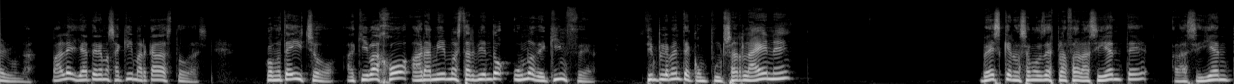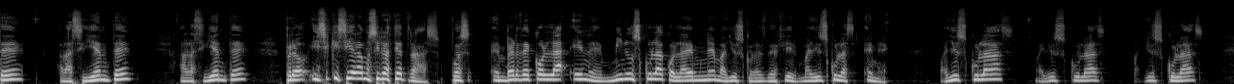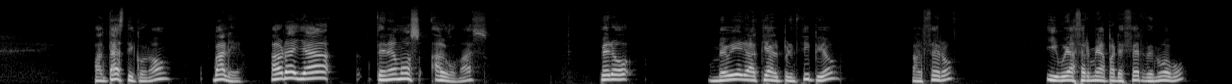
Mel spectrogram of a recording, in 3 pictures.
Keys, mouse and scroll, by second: 8.6 typing, 11.0 typing, 12.6 typing, 14.0 typing, 21.5 shift+n, 22.6 typing, 23.7 typing, 29.1-30.4 typing, 32.0 typing, 34.1 typing.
